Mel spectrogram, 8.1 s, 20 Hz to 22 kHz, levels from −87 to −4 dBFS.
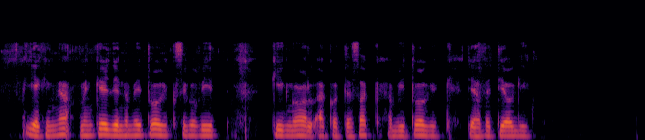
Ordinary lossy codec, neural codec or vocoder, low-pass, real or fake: none; codec, 16 kHz, 4.8 kbps, FACodec; 7.2 kHz; fake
